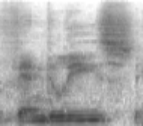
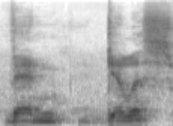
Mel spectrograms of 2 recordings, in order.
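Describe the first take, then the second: First: The G is pronounced as a soft G. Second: The G is pronounced as a hard G.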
